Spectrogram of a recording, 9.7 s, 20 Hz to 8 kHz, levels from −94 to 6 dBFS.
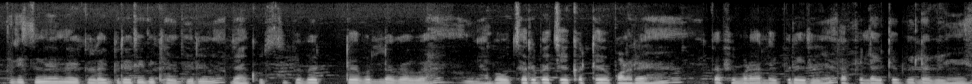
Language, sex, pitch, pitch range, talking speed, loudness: Maithili, female, 145 Hz, 140-150 Hz, 205 wpm, -27 LUFS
